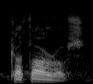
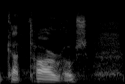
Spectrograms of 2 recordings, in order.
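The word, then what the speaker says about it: καθαρός: because of the French they pronounce the th just like a t so that would be kataros but catharos I'll do that that word is translate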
